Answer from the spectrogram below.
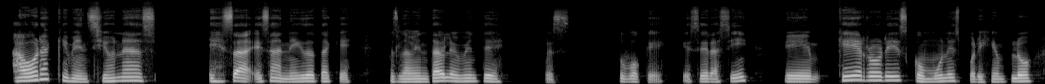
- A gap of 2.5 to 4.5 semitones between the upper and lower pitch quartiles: Yes, average, 3.6 semitones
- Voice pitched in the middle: Yes, medium, 145 Hz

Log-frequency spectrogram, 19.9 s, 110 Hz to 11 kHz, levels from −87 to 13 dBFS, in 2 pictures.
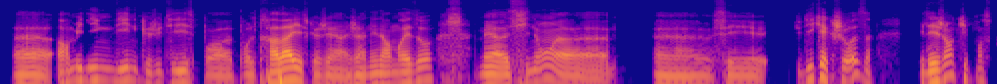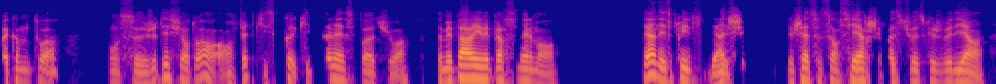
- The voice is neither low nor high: No, low, 115 Hz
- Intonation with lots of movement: Yes, wide, 5.7 semitones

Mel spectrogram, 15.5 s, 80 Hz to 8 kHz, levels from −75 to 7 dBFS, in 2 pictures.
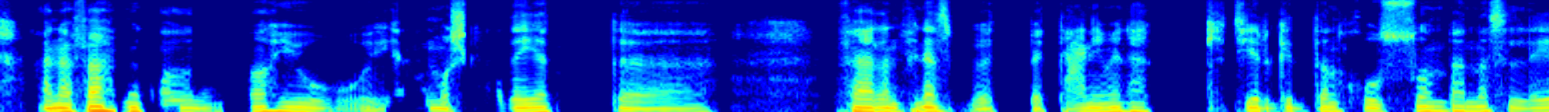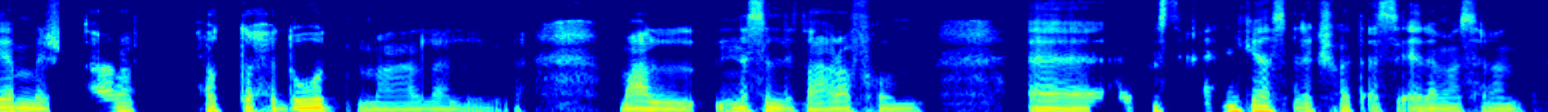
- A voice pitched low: Yes, low, 100 Hz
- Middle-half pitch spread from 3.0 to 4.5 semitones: No, narrow, 2.4 semitones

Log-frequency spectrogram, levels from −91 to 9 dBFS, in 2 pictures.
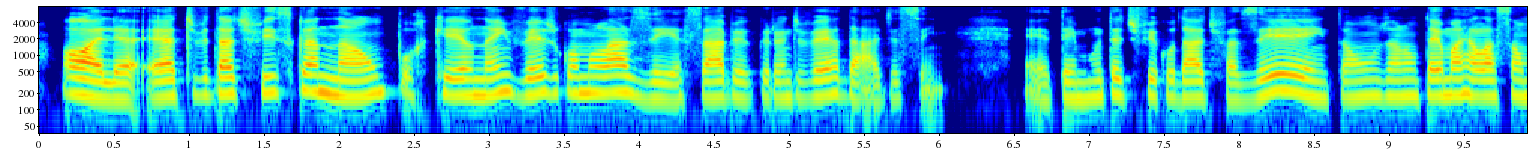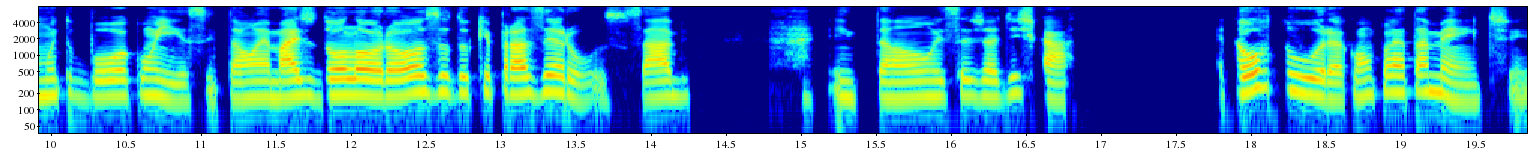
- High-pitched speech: No, medium, 180 Hz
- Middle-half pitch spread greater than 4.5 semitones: No, average, 2.9 semitones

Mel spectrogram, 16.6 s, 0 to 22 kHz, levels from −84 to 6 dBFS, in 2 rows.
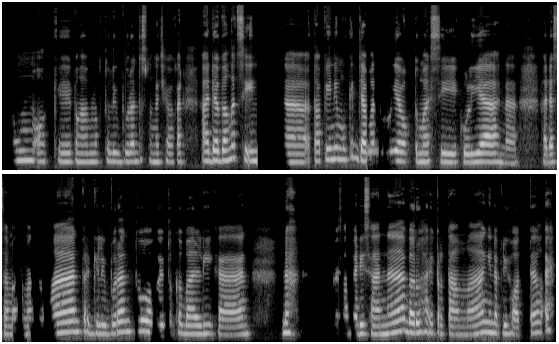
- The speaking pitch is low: No, high, 210 Hz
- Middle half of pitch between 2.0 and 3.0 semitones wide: Yes, narrow, 2.6 semitones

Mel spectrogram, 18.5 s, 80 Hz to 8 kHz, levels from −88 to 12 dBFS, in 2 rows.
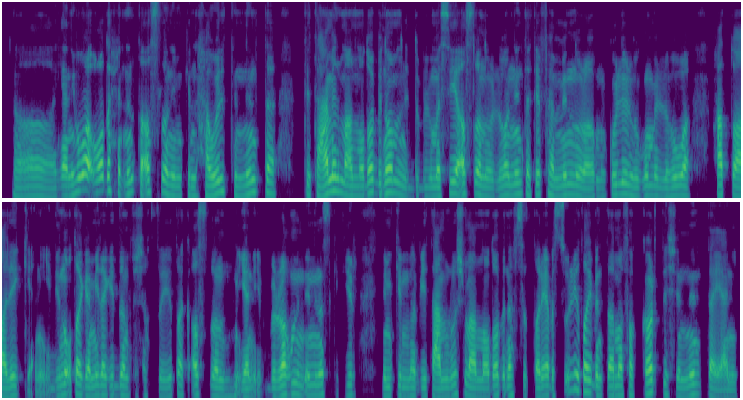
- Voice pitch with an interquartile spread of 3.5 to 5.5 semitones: No, average, 3.0 semitones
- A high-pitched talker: No, medium, 140 Hz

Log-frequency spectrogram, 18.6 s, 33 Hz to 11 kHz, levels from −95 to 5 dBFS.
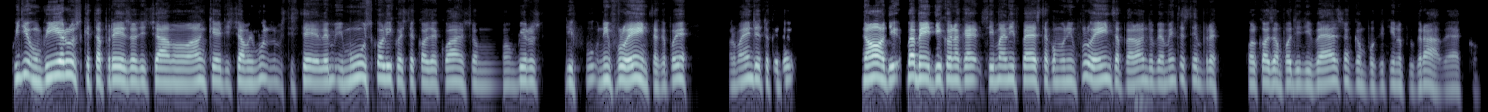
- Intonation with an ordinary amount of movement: Yes, average, 3.1 semitones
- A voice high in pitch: No, medium, 160 Hz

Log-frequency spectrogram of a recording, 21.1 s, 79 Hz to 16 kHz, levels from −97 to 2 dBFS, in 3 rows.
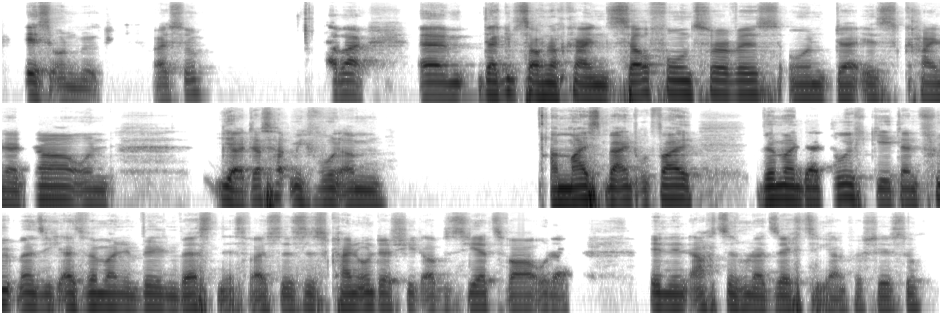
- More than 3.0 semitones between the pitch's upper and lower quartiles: No, average, 2.7 semitones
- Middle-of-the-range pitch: No, low, 110 Hz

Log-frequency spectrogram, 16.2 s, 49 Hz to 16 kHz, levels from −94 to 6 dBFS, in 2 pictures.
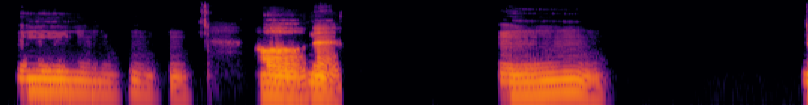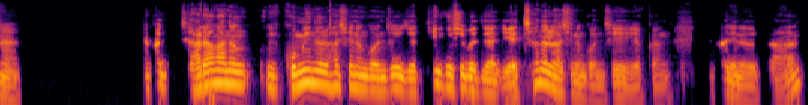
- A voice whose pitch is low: Yes, low, 100 Hz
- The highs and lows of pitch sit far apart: Yes, wide, 7.2 semitones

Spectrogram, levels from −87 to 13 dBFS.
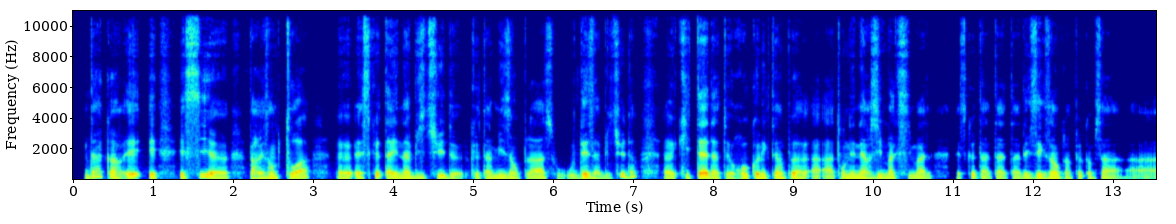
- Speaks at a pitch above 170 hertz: No, low, 110 Hz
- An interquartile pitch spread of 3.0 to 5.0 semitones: No, narrow, 2.5 semitones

